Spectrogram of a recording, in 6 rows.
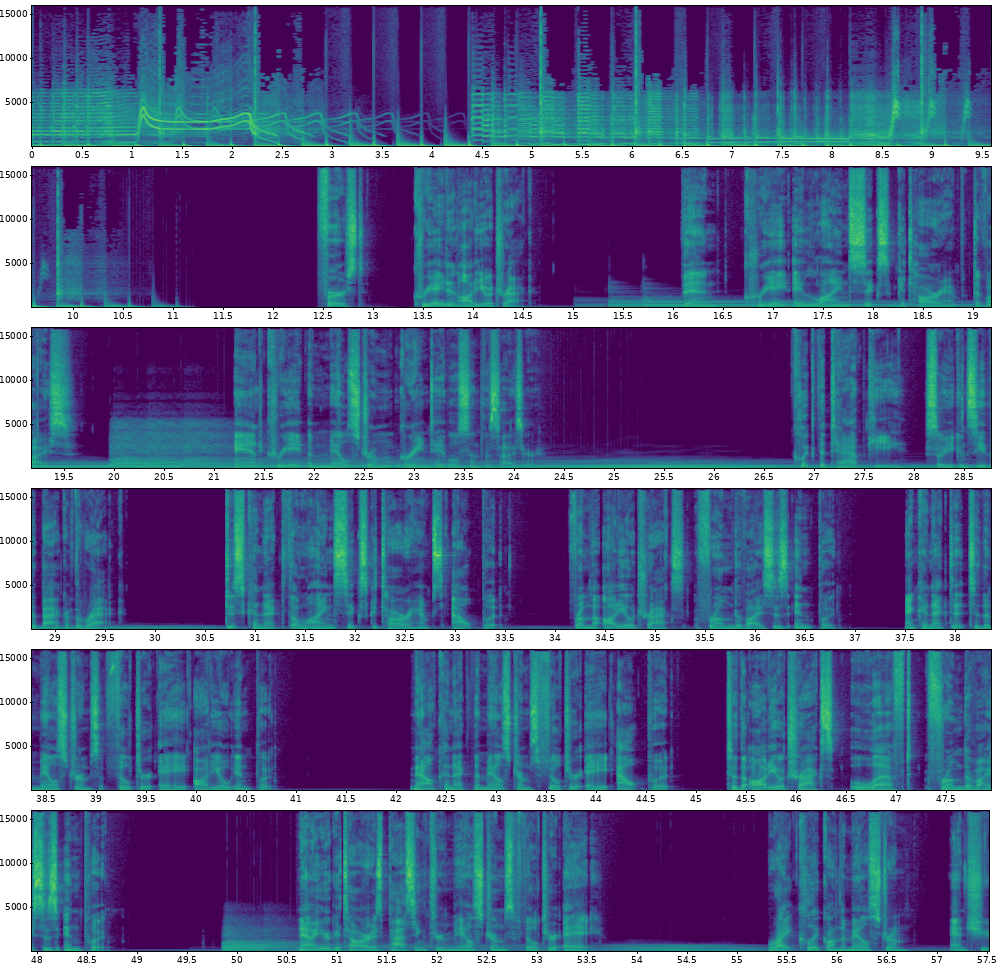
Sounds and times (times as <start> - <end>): Speech: 12.5 - 14.6, 16.1 - 19.6, 21.2 - 24.3, 26.8 - 29.7, 30.7 - 33.5, 34.2 - 36.9, 37.5 - 40.8, 42.2 - 48.8, 50.6 - 53.6, 55.3 - 57.5
Electric guitar: 15.0 - 30.7, 49.6 - 57.4.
